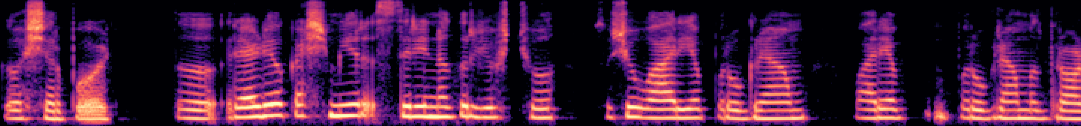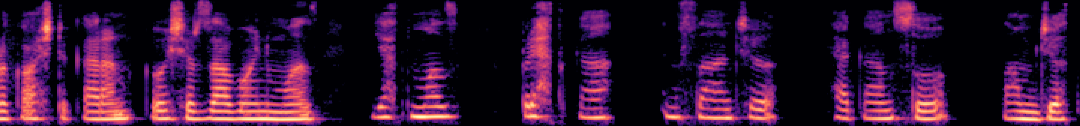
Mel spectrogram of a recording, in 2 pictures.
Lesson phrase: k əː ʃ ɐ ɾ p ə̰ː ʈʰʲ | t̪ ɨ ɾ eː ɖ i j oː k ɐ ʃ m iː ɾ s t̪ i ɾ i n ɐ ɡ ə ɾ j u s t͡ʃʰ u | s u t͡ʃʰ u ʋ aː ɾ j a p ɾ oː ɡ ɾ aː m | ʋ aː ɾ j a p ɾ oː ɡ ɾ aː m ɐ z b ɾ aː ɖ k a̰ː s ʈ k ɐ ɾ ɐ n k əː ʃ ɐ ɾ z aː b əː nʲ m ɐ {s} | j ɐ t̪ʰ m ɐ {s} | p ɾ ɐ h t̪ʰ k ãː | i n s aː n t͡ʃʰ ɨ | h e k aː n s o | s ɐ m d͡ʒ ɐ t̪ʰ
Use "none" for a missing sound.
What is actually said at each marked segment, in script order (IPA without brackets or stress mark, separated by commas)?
z, z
